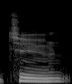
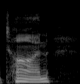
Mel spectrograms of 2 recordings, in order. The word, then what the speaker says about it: tun: finish the u the tune or excuse me, ton. Uh I always want to say tune because it looks like tune to me, but it's ton pronounced ton.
